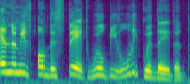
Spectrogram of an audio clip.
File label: you'll regret that, Russki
